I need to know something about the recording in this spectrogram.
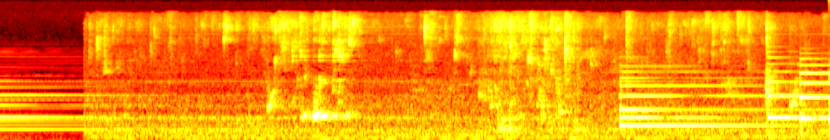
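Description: Water dripping at a kitchen sink, with one clear plinking drop about two and a half seconds in, over faint room noise. Sparse piano notes come in near the end.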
